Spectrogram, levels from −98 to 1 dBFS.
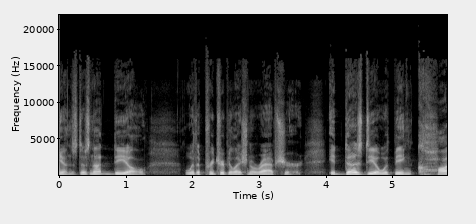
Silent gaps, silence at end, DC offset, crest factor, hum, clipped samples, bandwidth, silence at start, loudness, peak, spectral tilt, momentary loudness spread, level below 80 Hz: none; 0 s; under 0.1%; 18 dB; none; under 0.1%; 15.5 kHz; 0 s; -25 LUFS; -6 dBFS; -6 dB/octave; 13 LU; -62 dBFS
